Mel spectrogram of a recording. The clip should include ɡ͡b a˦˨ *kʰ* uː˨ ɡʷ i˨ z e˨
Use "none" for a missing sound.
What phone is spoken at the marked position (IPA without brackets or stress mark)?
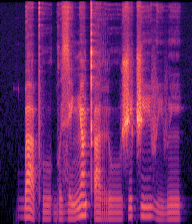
pʰ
